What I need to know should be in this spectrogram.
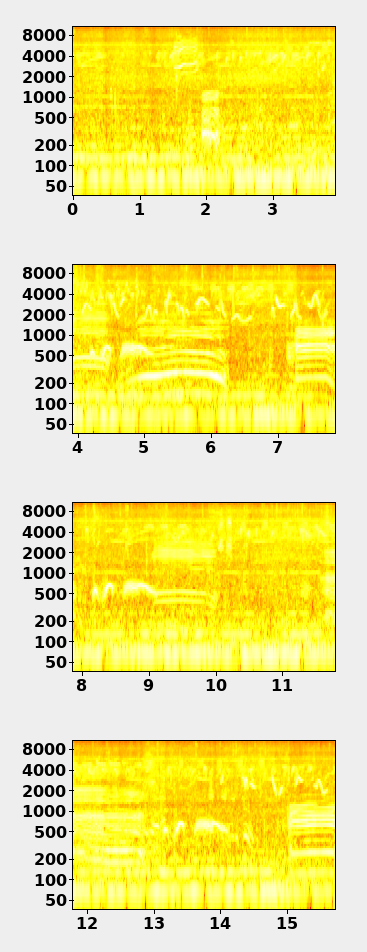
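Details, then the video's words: Tame village cattle in a herd of dozens, running through countryside hills and footpaths toward their pen on a breezy day: several drawn-out, arching mooing calls at different pitches, over constant birdsong chirps and a steady low hum. "Suara Sapi"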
